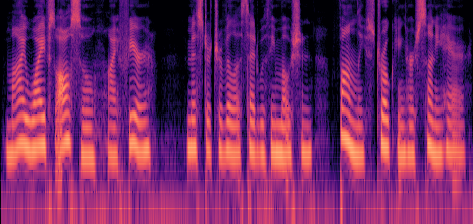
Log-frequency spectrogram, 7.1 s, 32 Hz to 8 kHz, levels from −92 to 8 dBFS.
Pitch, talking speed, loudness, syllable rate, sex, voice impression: 195 Hz, 125 wpm, -20 LUFS, 4.1 syllables/s, female, very feminine, slightly adult-like, slightly soft, slightly cute, slightly calm, slightly sweet, kind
